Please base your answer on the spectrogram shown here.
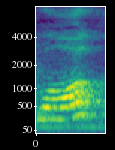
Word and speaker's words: walk: L is silent.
